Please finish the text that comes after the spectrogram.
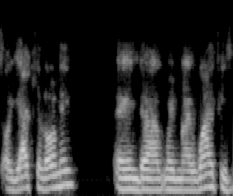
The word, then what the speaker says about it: Oyakhilome: So, I'm okay with, but it's Onyekolom.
